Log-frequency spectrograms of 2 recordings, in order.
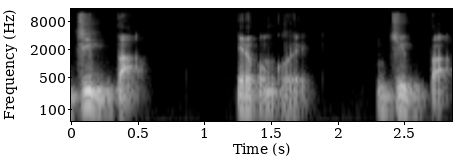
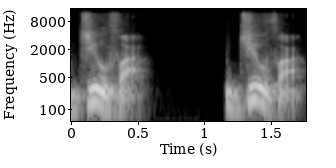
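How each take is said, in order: First: জিব্বা with a doubled b, the h dropped; wrong pronunciation. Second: জিহ্বা said as jiuva, h and b turned into u and v; correct pronunciation. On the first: Teacher showing students a common mispronunciation, জিব্বা. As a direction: say জিব্বা as jibba, a common mistake. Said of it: "কেউ কেউ উচ্চারণ করি ভুল উচ্চারণ". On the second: Teacher demonstrating the right sound of জিহ্বা to students. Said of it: "তাহলে এটার উচ্চারণ হবে". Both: Shown as a demonstration.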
